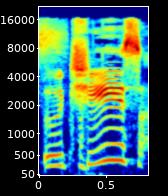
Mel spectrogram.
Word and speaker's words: Uchis: This is Ride and Round by Kelly Uchis.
